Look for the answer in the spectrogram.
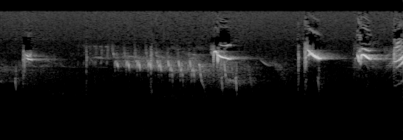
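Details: Greenfinch in a Joroinen yard, Finland, giving a drawn-out nasal, buzzy phrase followed by separate sharp chirps spaced a second or so apart, over low steady background noise.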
